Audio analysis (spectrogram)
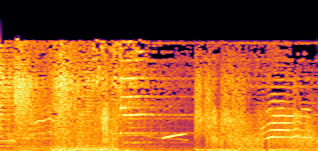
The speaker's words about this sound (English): Fucking explosion! Huge explosion, by the way. Humongous.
